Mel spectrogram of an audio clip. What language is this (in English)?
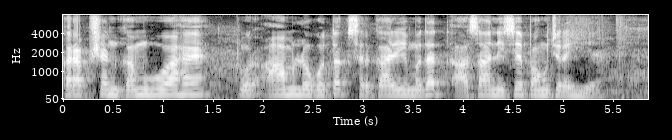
Urdu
